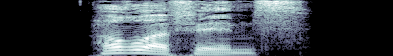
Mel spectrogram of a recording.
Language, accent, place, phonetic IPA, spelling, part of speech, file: German, Germany, Berlin, [ˈhɔʁoːɐ̯ˌfɪlms], Horrorfilms, noun, De-Horrorfilms.ogg
- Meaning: genitive singular of Horrorfilm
